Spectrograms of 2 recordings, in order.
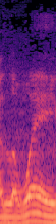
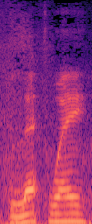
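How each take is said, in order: First: The th sound in the middle is dropped. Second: The th sound in the middle is pronounced. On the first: "where you pronounce it without the T H" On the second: "where you pronounce the T H"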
